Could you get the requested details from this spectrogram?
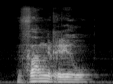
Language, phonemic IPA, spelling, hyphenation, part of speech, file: Dutch, /ˈvɑŋ.reːl/, vangrail, vang‧rail, noun, Nl-vangrail.ogg
- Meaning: guardrail, crash barrier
